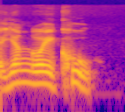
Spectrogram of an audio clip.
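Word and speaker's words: Younghoe Koo: Realmente creo que se pronuncia Yang Q, Así que creo que es así más bien.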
